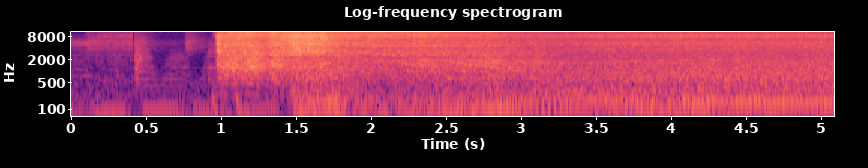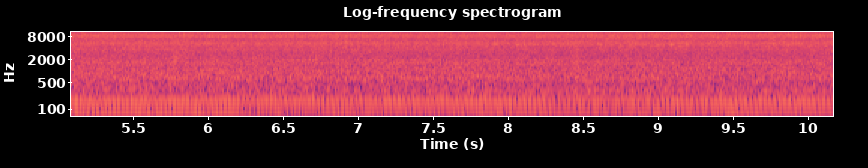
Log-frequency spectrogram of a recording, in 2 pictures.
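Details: Toyota 90-series Prado 5VZ turbo V6 with Haltech gear, just rebuilt overnight after a bottom-end noise revealed two bent conrods: short crank, catches cleanly, blips, then settles to an even idle with no knock or tick. Healthy.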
